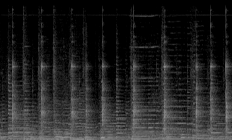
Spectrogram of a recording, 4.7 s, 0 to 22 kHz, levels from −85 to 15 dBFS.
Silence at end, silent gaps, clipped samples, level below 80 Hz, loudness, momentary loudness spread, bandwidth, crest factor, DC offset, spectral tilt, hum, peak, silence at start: 0 s; none; under 0.1%; -62 dBFS; -30 LUFS; 4 LU; over 20 kHz; 22 dB; under 0.1%; -3.5 dB/octave; none; -8 dBFS; 0 s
